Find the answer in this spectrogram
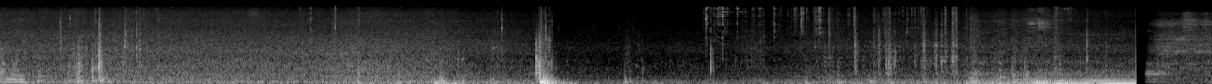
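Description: Steady rain hiss with small clicks around a car, then a car door shuts with a sharp thump about five seconds in, the loudest sound. Heard from inside the cabin, the car then pulls away, its engine and tyres on the wet road rumbling louder until a sudden cut near the end.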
